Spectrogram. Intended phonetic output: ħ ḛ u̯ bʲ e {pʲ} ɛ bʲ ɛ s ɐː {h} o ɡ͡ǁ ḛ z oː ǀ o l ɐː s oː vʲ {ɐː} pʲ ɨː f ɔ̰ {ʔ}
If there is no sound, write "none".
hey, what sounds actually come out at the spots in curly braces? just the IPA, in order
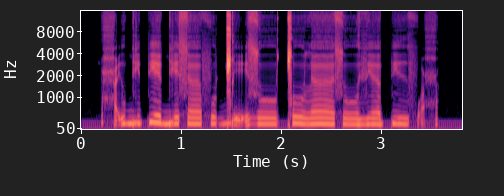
pʲ, f, ɐː, ħ

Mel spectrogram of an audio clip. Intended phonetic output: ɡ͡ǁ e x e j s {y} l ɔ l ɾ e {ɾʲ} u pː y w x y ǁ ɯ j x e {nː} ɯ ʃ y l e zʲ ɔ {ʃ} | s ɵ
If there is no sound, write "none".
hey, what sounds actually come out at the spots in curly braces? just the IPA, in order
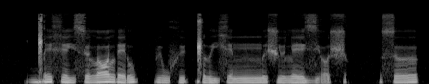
ʏ, ɾ, nː, ʃ

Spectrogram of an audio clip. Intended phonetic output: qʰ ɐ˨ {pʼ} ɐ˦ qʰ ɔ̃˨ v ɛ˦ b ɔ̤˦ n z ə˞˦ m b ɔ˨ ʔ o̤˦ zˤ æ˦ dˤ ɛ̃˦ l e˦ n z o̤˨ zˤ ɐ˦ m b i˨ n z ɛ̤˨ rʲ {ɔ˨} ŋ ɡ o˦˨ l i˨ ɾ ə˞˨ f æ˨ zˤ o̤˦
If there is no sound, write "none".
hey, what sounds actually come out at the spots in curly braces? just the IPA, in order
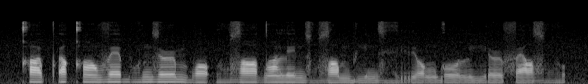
pʼ, ɔ˨

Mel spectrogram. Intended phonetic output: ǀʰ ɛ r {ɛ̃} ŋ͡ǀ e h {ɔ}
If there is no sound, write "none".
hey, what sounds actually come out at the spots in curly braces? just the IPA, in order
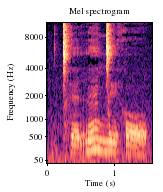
ɛ̃, ɔ

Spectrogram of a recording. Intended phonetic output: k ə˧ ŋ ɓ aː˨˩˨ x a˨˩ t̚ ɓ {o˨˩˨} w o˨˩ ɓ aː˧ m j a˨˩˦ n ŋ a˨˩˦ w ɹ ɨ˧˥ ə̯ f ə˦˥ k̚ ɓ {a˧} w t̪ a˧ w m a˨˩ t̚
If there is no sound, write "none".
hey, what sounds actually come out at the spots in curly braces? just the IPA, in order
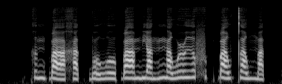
o˨˩˨, a˧˥

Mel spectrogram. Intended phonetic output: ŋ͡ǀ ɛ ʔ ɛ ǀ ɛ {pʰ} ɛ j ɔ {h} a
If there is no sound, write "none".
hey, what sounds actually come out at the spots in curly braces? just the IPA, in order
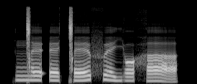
f, h

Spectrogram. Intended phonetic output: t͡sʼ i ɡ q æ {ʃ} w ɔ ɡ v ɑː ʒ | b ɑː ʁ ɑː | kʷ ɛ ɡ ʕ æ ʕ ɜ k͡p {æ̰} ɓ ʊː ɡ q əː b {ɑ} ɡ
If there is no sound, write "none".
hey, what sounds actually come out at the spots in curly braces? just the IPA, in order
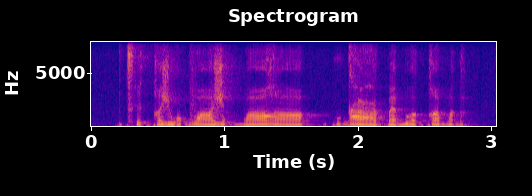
ʒ, æ, ɑ

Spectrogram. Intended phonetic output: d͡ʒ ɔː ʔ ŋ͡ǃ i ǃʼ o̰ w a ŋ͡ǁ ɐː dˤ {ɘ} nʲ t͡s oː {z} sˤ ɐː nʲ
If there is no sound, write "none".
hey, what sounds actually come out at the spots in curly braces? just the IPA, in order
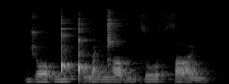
ɘ, t͡s

